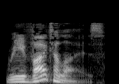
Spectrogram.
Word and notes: revitalise: British English

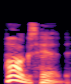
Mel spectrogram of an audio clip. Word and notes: hogshead: British English

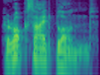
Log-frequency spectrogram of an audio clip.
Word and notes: peroxide blonde: British English

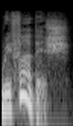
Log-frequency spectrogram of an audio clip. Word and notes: refurbish: British English

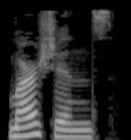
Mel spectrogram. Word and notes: martians: British English

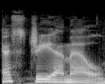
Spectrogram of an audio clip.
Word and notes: sgml: British English

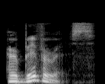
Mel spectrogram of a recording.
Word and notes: herbivorous: British English

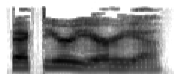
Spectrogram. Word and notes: bacteriuria: British English

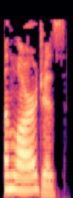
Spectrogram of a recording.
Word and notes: enlarges: British English

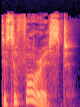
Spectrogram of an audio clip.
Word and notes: disafforest: British English

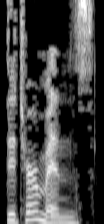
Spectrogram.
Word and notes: determines: British English

